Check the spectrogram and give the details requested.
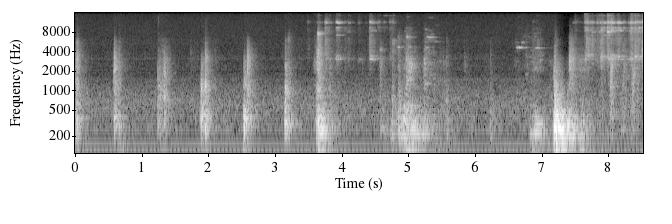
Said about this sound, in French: Elle entend qu'il a fermé la porte à clé.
